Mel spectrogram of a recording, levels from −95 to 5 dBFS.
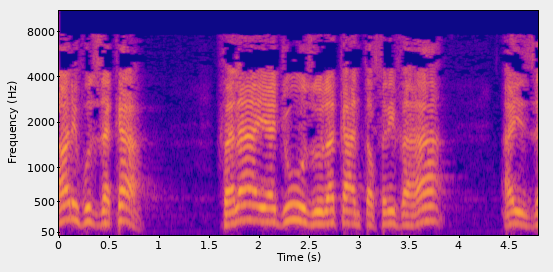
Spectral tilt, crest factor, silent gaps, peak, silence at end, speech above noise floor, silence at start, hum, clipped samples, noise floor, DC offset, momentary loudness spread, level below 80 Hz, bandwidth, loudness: -3.5 dB/octave; 16 dB; none; -4 dBFS; 0 s; 42 dB; 0 s; none; under 0.1%; -61 dBFS; under 0.1%; 8 LU; -66 dBFS; 8 kHz; -20 LUFS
